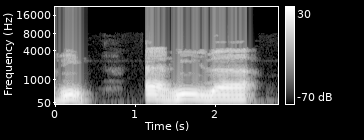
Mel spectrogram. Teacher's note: إذن أحقق الأولى آ والثانية أسهلها هي، أهذا، ولا أبدلها هاء · Term: تسهيل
